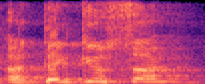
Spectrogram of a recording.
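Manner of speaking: a cartoonish Indian accent thanking a customer; bad Indian accent impression. Podcast host mocks an Indian cashier in a high Indian accent. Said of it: "That was a very bad Indian impression".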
